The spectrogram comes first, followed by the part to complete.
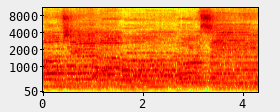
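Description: A congregation singing a hymn together, many voices holding long notes.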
